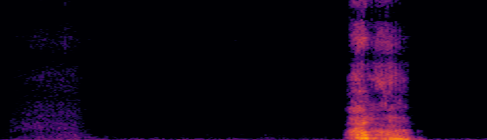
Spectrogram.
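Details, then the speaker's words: Deliberately faked sneeze by a young woman imitating her real sneeze after failing to sneeze for five minutes; imitated sneeze. "Um, I couldn't sneeze, so I will give you guys a fake sneeze that sounds kind of like my real sneeze."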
